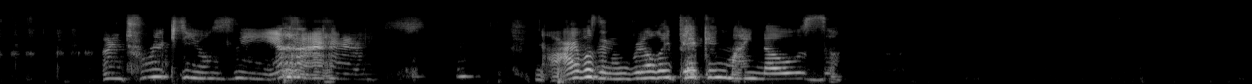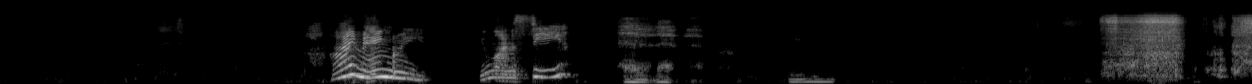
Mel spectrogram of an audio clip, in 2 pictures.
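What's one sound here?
A young girl talks animatedly close to a microphone.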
